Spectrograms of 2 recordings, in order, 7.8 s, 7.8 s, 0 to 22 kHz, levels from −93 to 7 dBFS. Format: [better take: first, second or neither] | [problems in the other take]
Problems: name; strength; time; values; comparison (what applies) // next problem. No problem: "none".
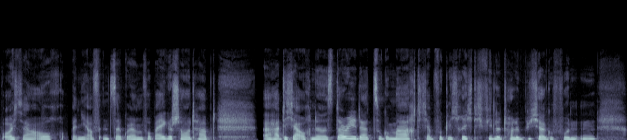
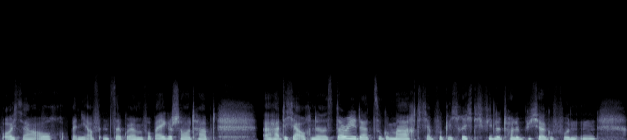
first | muffled; very; fading above 3.5 kHz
